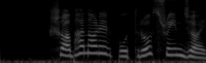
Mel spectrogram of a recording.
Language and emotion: Bengali, neutral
